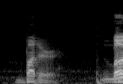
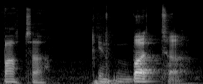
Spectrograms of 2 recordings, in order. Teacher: In British English, and again, I must emphasize that I'm talking about the accent referred to as received pronunciation, T sounds are pronounced as hard Ts, in other words, voiceless T sounds. In the US, they sometimes sound like D, an alveolar tap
